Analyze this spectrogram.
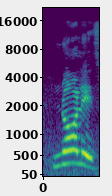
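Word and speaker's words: knowledge: নো আমরা নো বলছি অথচ এখানে নলেজ কে আমরা নলেজ বলছি না আমরা কিন্তু কি বলছি নলেজ মানে জ্ঞান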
